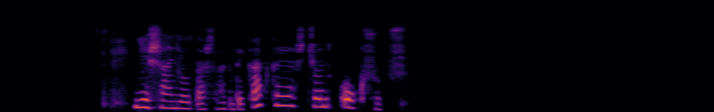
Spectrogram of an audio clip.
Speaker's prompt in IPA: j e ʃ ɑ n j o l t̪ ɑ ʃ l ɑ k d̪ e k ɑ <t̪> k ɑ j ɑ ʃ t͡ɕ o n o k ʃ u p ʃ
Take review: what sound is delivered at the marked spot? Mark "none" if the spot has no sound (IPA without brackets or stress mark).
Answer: t̪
